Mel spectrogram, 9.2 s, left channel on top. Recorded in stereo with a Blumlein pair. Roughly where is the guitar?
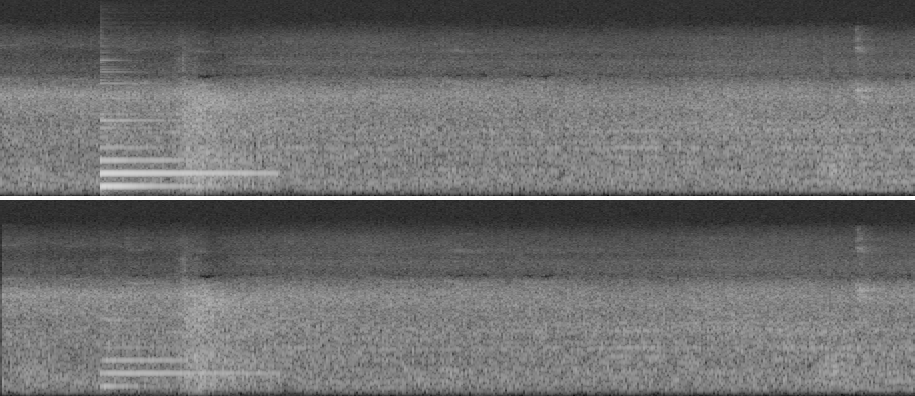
Ahead left.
